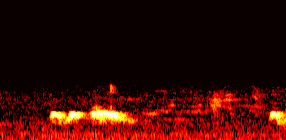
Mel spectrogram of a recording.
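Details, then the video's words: Decoy spotted dove with a harsh, scolding voice of the "thổ" style, calling to provoke wild doves; faint low hooting coos, two or three notes near the start and another at the end, over a quiet background. "Chim Cu Mồi Kích bổi giọng gắt gỏng như chửi bổi vậy, bổi nào nghe cũng ghét"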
